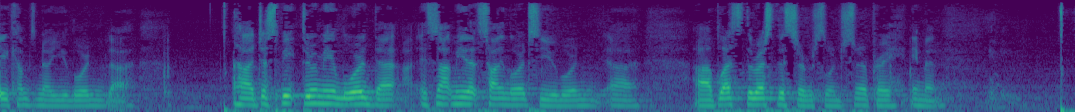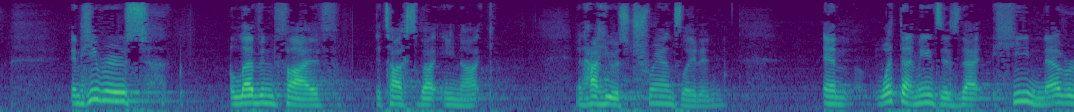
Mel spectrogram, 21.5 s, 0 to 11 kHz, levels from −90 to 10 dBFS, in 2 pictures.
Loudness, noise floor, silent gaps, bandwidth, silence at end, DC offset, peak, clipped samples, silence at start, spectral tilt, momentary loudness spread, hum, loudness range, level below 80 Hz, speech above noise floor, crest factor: -29 LUFS; -60 dBFS; none; 10.5 kHz; 0 s; under 0.1%; -8 dBFS; under 0.1%; 0 s; -5.5 dB/octave; 16 LU; none; 8 LU; -54 dBFS; 31 dB; 22 dB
